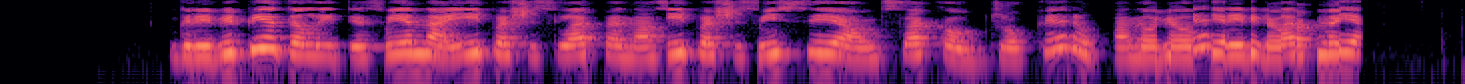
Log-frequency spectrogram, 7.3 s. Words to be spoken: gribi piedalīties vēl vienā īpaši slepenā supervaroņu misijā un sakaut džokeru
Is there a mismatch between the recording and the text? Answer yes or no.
yes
